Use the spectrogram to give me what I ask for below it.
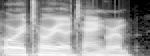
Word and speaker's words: Oratorio Tangram: No, it's like Oratorio Tangram.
